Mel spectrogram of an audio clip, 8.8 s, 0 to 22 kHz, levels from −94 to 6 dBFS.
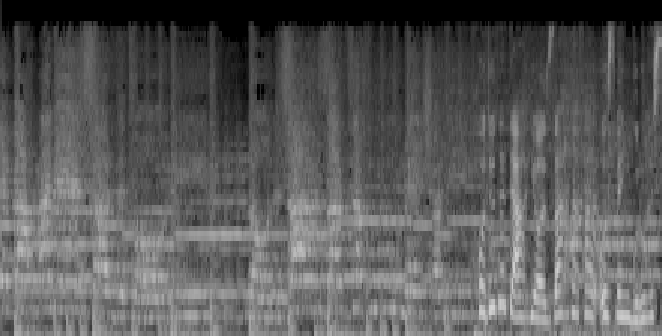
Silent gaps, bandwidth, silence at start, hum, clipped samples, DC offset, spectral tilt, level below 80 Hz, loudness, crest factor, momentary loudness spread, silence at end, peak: none; 16 kHz; 0 s; none; under 0.1%; under 0.1%; -4 dB/octave; -40 dBFS; -25 LUFS; 22 dB; 11 LU; 0 s; -2 dBFS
